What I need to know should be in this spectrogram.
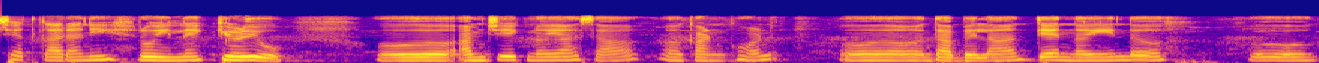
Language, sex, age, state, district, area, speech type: Goan Konkani, female, 30-45, Goa, Canacona, rural, spontaneous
